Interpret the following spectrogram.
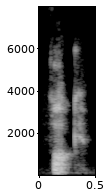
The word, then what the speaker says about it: Phuq: We are nodding and winking, I would suggest, to a certain album that was spelled Phuq and pronounced therefore fuck.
